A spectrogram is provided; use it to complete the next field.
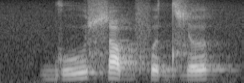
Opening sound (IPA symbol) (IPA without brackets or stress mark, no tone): ɡ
